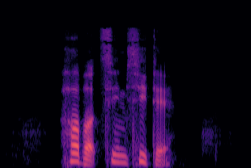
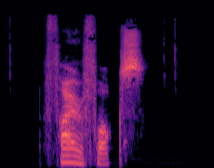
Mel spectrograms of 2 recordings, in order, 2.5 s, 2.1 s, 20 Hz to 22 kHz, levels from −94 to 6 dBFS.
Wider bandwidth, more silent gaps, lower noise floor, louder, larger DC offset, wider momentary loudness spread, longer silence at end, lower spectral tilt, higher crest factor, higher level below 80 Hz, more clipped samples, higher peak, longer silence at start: second, 11.5 kHz vs 15.5 kHz; neither; first, -82 dBFS vs -69 dBFS; second, -38 LUFS vs -27 LUFS; neither; second, 13 LU vs 18 LU; about the same, 0.8 s vs 0.75 s; first, -6 dB/octave vs -2 dB/octave; about the same, 22 dB vs 24 dB; about the same, -78 dBFS vs -80 dBFS; neither; second, -18 dBFS vs -8 dBFS; first, 0.6 s vs 0.45 s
